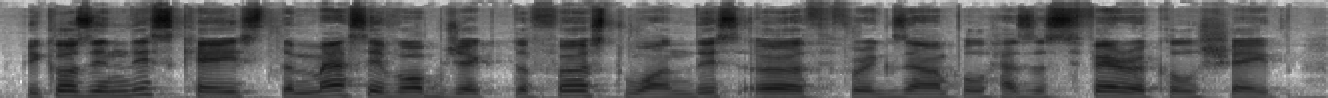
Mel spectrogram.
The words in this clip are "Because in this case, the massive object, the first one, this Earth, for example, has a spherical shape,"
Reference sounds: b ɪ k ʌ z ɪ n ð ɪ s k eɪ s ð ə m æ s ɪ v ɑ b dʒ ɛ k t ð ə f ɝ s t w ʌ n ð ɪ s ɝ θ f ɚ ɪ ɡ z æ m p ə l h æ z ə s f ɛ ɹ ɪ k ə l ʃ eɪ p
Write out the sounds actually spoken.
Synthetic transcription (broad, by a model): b ɪ k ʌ z ɪ n ð ɪ s k eɪ s ð ə m æ s ɪ v ɑ b dʒ ɛ k t ð ə f ɝ s t w ʌ n ð ɪ s ɝ θ f ɚ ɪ ɡ z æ m p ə l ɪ z ə s f ɛ ɹ ɪ k ə l ʃ eɪ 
